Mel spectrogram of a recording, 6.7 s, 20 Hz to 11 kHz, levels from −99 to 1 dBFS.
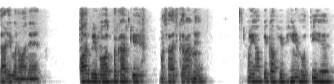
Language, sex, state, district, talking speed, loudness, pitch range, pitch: Hindi, male, Bihar, Jamui, 145 wpm, -18 LUFS, 125-140 Hz, 130 Hz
